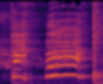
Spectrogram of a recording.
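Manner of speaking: sudden high giggle; high burst of laughter. Real, not acted. Vlogger cracking up at Ronda's line, high giggle.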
